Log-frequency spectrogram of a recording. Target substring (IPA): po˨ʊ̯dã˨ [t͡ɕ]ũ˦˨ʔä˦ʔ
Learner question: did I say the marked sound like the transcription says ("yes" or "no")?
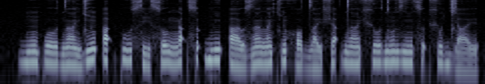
no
